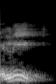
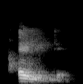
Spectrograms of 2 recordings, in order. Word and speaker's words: elite: Pues elite debería decirse elite, pero ese acento en francés no es un acento de fuerza, pero se escribía con el acento del francés y entonces la mayoría de la gente lo pronunciaba como esdrúculo y hoy decimos élite.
